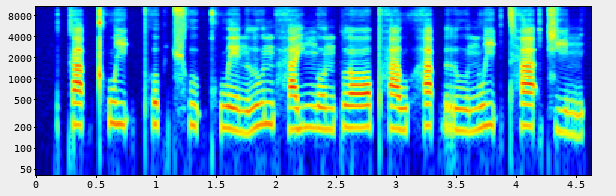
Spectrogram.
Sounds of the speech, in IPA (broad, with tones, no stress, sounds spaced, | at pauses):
k a˥˩ p̚ kʰ w i˥˩ ʔ pʰ o˥˩ k̚ t͡ɕʰ u˦˥ ʔ kʰ w e˨˩ n l u˥˩ n h a˦˥ j ŋ o˧ n p l ɔː˦˥ pʰ a˧ w h a˥˩ p̚ r uː˩˦ n w i˥˩ ʔ tʰ a˥˩ ʔ t͡ɕ i˨˩ n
